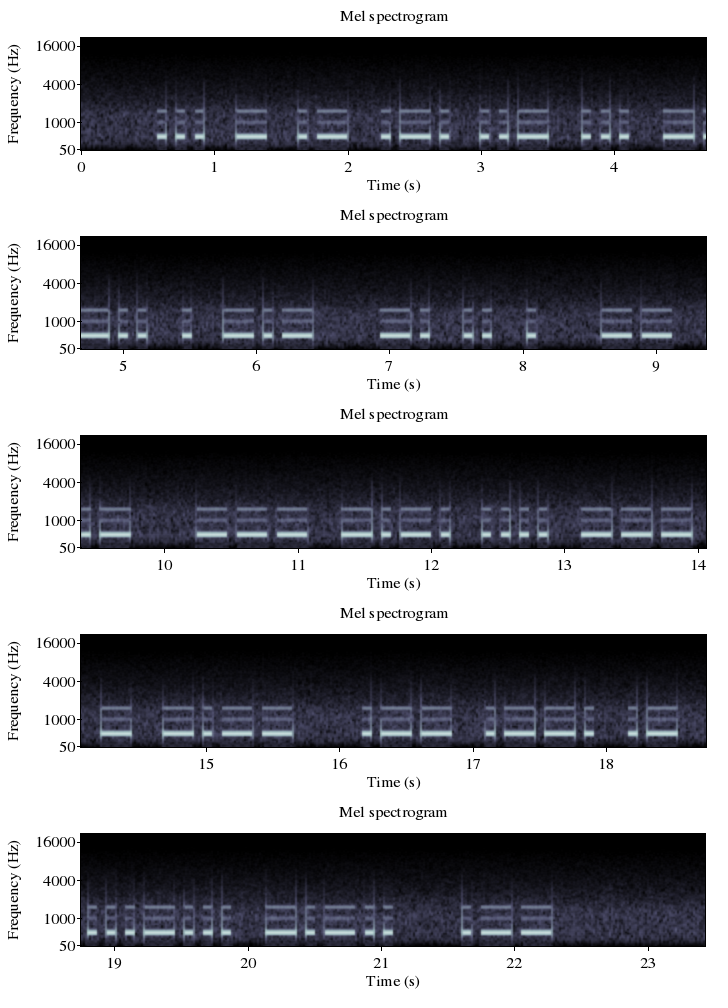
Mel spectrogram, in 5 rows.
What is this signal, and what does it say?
Morse code (with Polish letters), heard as a keyed tone, hand-sent with a paddle, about 17 wpm, 510 Hz. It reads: STARUSZEK NIE MA OCHOTY WPAŚĆ W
